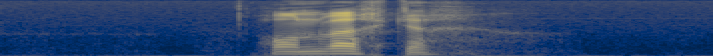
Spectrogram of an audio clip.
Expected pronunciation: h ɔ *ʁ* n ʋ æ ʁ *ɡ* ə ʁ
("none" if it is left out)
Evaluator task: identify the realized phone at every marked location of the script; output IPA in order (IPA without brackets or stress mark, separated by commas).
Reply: none, k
